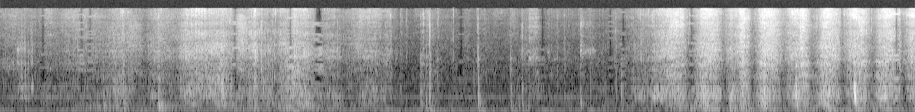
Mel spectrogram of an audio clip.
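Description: A hand-held bristle brush with a wooden back is stroked over the toe and side of a hollow tan leather brogue boot. Soft rubbing swishes build into quicker, louder, rhythmic brushing strokes toward the end, each a bright, dry scratchy hiss.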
